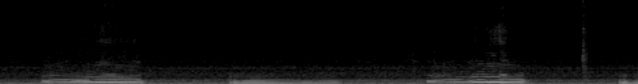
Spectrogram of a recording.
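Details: A sleeping domestic cat from a household of rescued cats snores in high, whistled tones; three drawn-out snores alternating higher and lower, with a short squeak at the end and a low steady hum underneath.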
